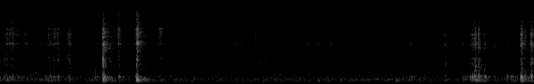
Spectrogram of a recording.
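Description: A metal pick tool held in the fingers scrapes and chips at the surface of a solid plaster dig-kit block, with plaster dust collecting around the tip. Quiet, dry, bright scratches and sharp little clicks come in irregular bursts near the start and again near the end, with a faint hiss in between.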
